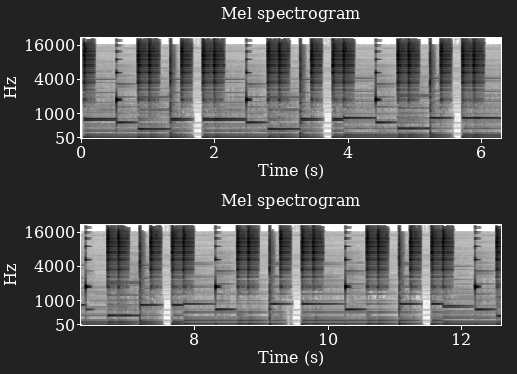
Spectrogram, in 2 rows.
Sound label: swing, Casio SK-1, Rhythm sound examples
